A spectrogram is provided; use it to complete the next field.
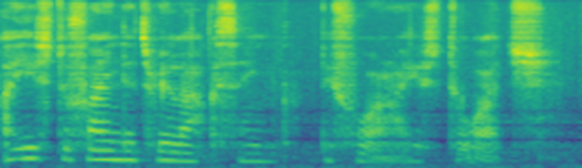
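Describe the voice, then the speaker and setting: A woman talks at a fairly slow pace, and noticeable background noise is present. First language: Romanian. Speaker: makeup artist. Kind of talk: casual chat. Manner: relaxing, calm.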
